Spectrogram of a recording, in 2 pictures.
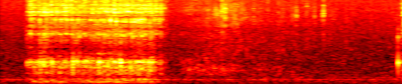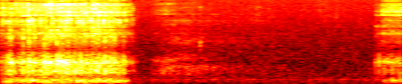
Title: Snoring man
